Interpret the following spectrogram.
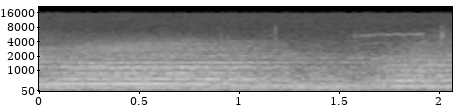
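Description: Choir singing sustained notes, moving to a new chord about one and a half seconds in.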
